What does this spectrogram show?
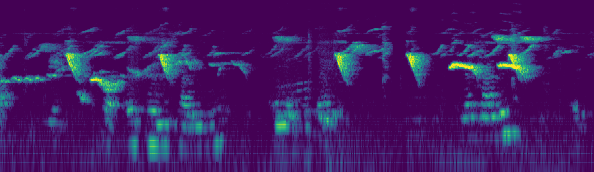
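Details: Harsh full song of a grey-cheeked bulbul, recorded as training audio for songbirds. Somewhat distant loud, scratchy, downsweeping notes come in uneven bursts, with rougher chatter between them.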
